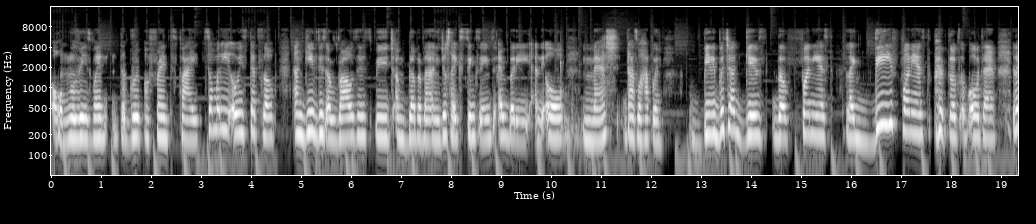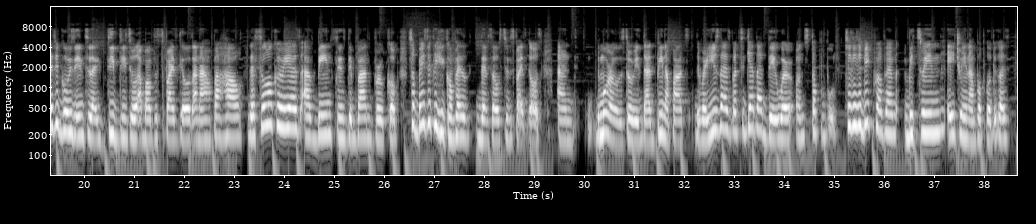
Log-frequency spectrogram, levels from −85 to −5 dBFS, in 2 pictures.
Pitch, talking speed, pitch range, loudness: 185 Hz, 170 wpm, 175-210 Hz, -14 LUFS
